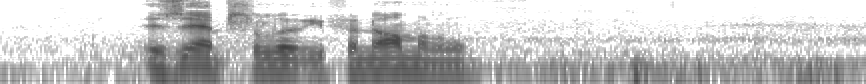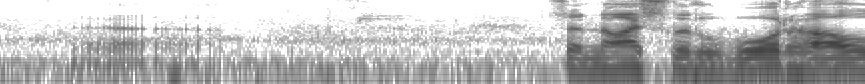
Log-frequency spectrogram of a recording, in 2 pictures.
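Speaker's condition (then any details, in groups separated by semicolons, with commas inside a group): No condition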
